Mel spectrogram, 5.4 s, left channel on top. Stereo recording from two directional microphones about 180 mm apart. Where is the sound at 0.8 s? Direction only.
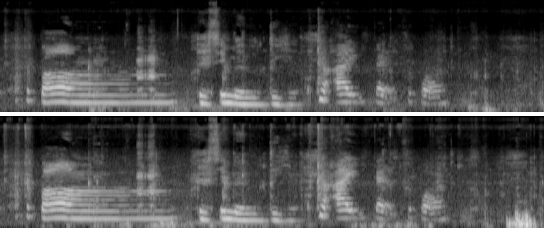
40° right (ahead or behind).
